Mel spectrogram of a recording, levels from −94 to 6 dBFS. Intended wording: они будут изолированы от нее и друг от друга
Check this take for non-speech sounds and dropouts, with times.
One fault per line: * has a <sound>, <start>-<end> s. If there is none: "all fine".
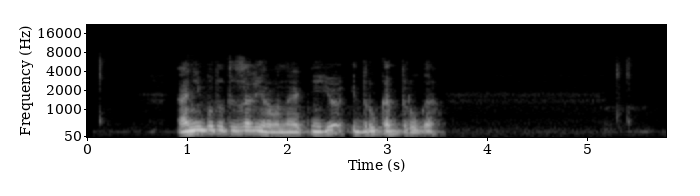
all fine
